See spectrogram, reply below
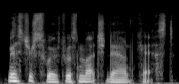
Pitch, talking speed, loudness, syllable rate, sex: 125 Hz, 165 wpm, -19 LUFS, 3.8 syllables/s, male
